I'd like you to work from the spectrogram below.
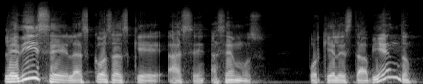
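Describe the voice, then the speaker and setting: A man's voice: lowish voice, huge pitch swings, measured pace, darkish tone. Man, pastor, earnest conversational sermon, church service. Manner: earnest, conversational, frequent "¿no?" tags.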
